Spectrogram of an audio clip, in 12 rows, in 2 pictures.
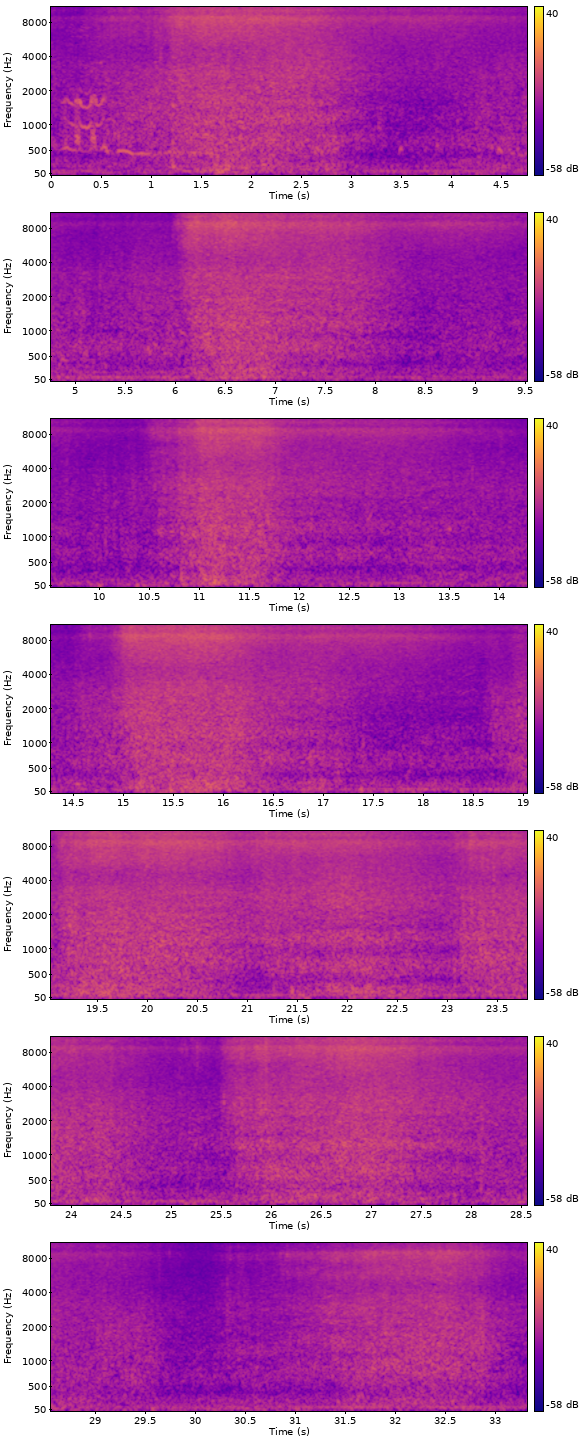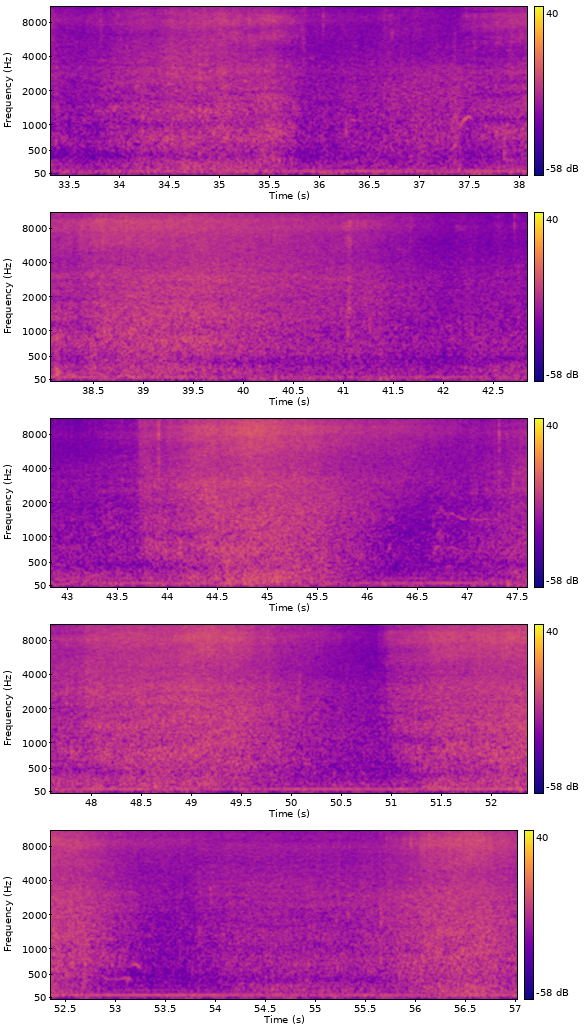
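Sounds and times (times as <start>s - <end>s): small waves washing on beach: 0.0s - 57.0s.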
